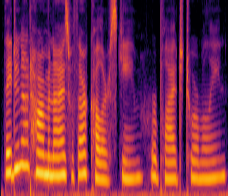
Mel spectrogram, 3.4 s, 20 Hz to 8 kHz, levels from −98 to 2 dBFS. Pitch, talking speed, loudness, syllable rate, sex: 240 Hz, 175 wpm, -17 LUFS, 5.9 syllables/s, female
